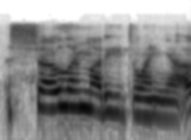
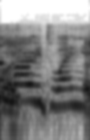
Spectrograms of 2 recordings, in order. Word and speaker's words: Maridueña: Xolo Maridueña. Okay. Yeah, I got the Maridueña.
